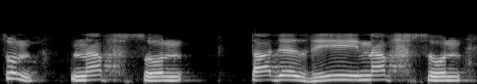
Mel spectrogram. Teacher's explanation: এই তানবিনের মধ্যে আমরা কিন্তু স্পষ্ট করে পড়বো গুন্না করবো না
